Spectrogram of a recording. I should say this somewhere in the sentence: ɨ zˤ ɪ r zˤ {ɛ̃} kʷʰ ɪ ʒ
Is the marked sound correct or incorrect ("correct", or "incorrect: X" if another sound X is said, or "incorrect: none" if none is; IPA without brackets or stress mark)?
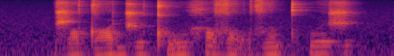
correct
